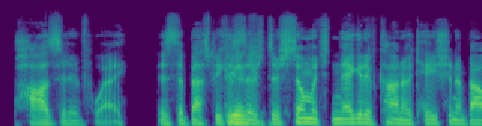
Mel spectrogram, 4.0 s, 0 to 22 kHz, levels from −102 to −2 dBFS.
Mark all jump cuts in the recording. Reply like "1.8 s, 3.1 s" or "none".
1.1 s

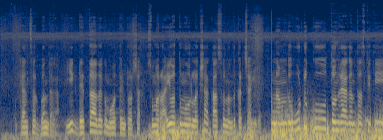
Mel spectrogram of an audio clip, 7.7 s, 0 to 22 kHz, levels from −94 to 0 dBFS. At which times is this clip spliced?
2.7 s, 5.4 s

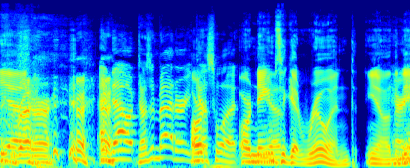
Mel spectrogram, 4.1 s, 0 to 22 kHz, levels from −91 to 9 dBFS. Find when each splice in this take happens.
none

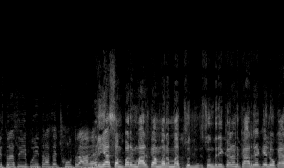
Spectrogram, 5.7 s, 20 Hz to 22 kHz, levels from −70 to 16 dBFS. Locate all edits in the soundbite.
2.0 s

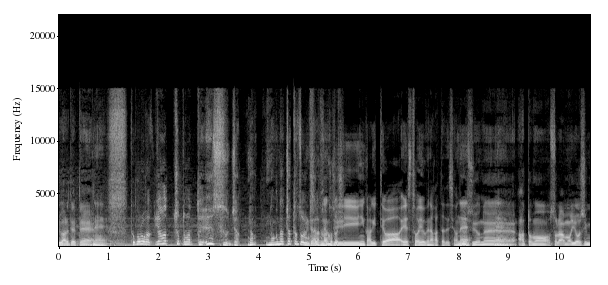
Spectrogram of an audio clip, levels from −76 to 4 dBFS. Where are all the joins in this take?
6.0 s

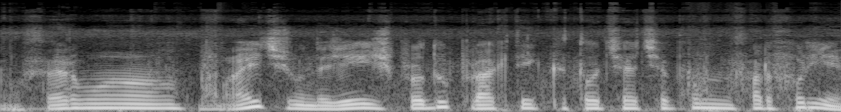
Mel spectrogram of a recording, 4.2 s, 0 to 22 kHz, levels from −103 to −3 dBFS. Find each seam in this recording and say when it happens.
1.0 s

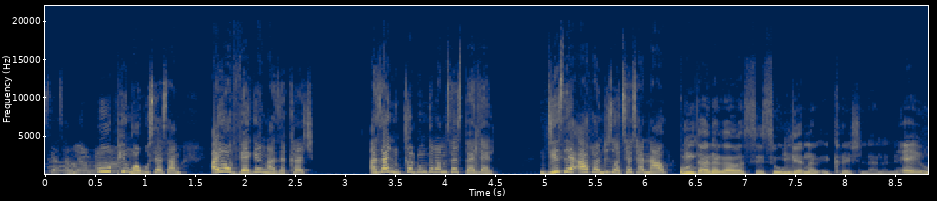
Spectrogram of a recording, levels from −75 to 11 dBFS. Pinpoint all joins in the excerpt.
6.3 s

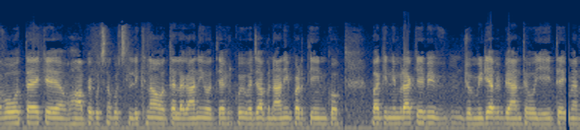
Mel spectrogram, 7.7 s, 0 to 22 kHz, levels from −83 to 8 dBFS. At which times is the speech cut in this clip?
none

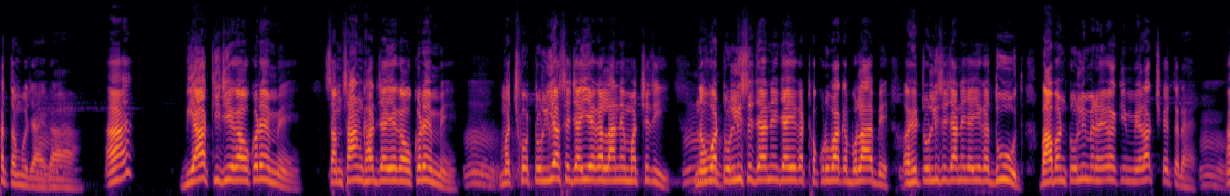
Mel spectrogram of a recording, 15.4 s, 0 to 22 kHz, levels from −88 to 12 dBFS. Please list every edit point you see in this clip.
none

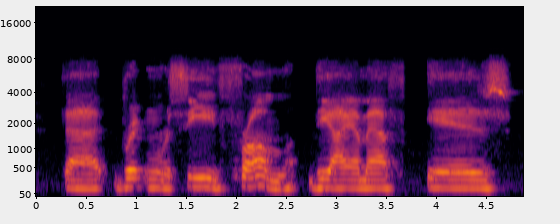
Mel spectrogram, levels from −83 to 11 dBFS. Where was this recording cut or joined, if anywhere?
2.5 s, 3.7 s

